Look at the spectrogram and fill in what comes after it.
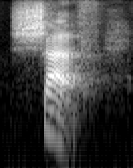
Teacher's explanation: Notice that with chefs the CH sounds like an SH it's a soft sound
